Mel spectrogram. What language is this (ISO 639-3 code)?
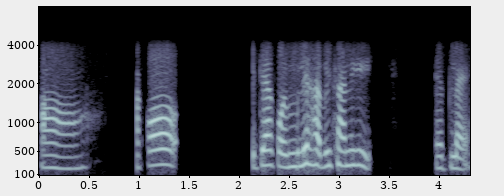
asm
